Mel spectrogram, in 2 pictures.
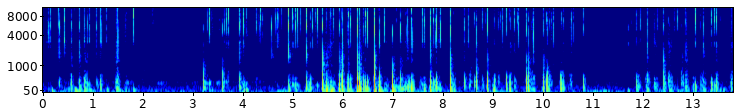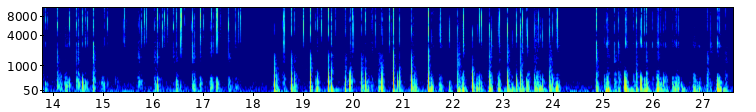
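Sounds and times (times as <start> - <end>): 
gel nail supplies tapped and scratched: 3.2 - 10.7, 11.8 - 17.8, 18.4 - 24.1, 24.9 - 27.5.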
